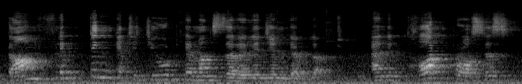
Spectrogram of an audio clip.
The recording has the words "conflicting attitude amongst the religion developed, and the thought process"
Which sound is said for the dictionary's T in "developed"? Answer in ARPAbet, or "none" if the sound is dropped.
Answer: T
